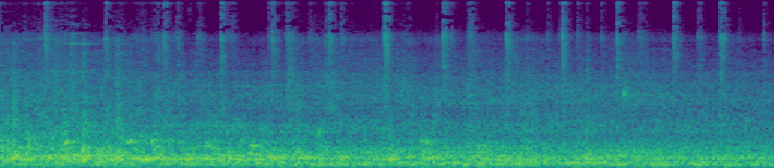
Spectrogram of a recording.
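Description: Moving passenger train heard from inside the coach: a steady rumble of wheels running on the track, with many scattered sharp clicks from the rails.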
